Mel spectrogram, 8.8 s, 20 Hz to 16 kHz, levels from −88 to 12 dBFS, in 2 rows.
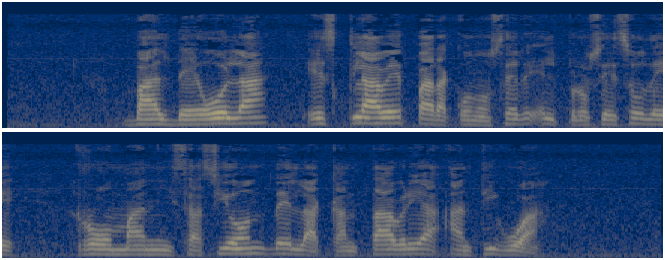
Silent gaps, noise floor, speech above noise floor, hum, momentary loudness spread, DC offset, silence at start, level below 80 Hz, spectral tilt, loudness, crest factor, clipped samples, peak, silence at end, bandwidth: none; -58 dBFS; 27 dB; none; 13 LU; under 0.1%; 0.8 s; -68 dBFS; -4.5 dB/octave; -31 LUFS; 22 dB; under 0.1%; -10 dBFS; 0.8 s; 11.5 kHz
